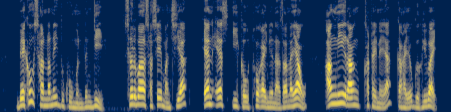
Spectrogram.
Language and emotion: Bodo, angry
